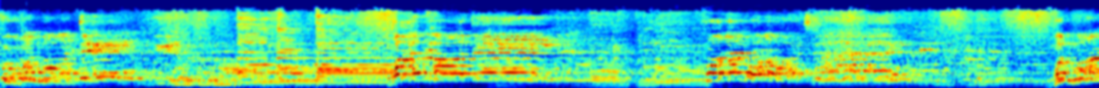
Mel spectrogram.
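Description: Live acoustic song: voices singing over two strummed acoustic guitars, with held, changing notes throughout.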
